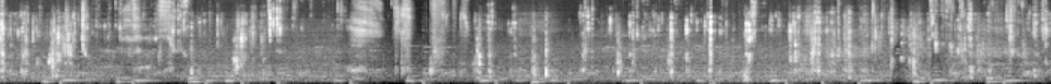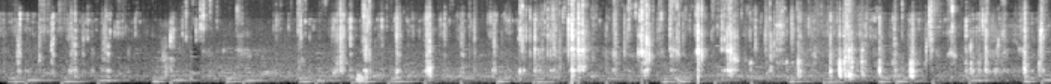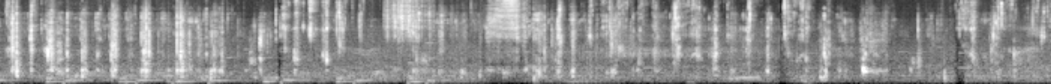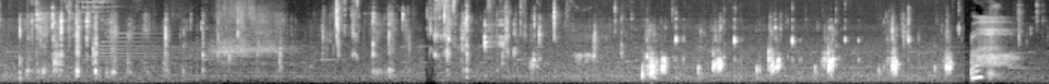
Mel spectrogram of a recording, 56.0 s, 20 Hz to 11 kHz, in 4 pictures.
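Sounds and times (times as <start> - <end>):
person chewing: 0.0 - 56.0.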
